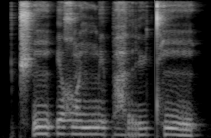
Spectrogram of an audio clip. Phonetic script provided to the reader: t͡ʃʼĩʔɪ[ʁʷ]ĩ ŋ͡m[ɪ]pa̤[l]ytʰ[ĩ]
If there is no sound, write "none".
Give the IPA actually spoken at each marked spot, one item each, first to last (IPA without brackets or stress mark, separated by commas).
ʁʷ, ɪ, r, ĩ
